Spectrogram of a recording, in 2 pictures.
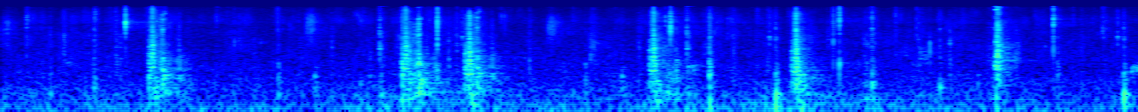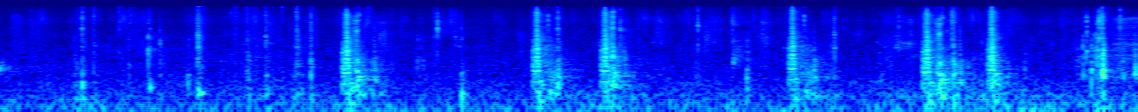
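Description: A lock clicks sharply as it is picked, again and again.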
